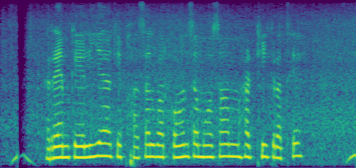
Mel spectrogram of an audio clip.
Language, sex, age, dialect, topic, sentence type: Chhattisgarhi, male, 18-24, Northern/Bhandar, agriculture, question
